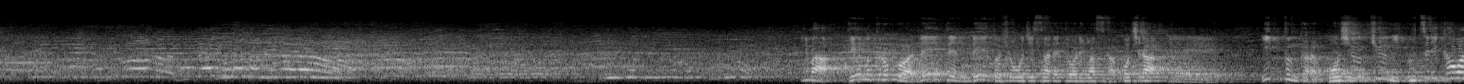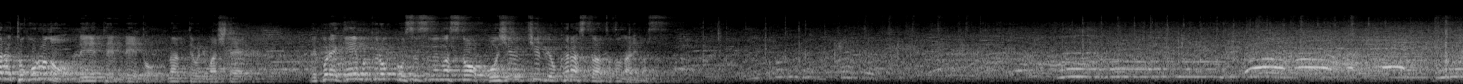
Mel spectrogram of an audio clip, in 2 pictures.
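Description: A large crowd sings and chants loudly in a big echoing arena.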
